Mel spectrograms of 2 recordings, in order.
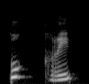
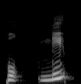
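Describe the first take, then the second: First: The second syllable begins with an R sound. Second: The second syllable begins with an N sound. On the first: The speaker calls it wrong. "aside na sasabihin mong pukrip" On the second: The speaker calls it right. "magiging puknip"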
